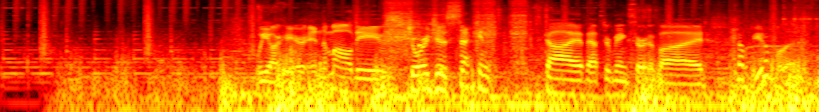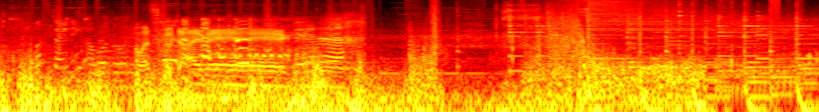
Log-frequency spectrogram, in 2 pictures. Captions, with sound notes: We are here in the Maldives. George's second dive after being certified. How beautiful is it? (people chattering and laughing) Oh, let's go diving. (upbeat music)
